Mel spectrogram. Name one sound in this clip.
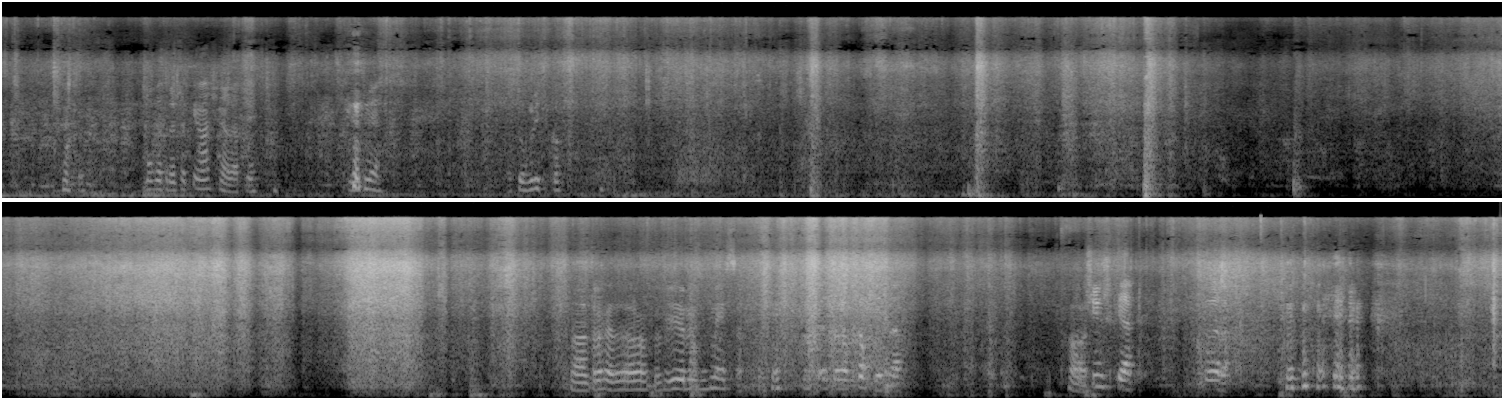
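Boots shuffle and crunch on straw.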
